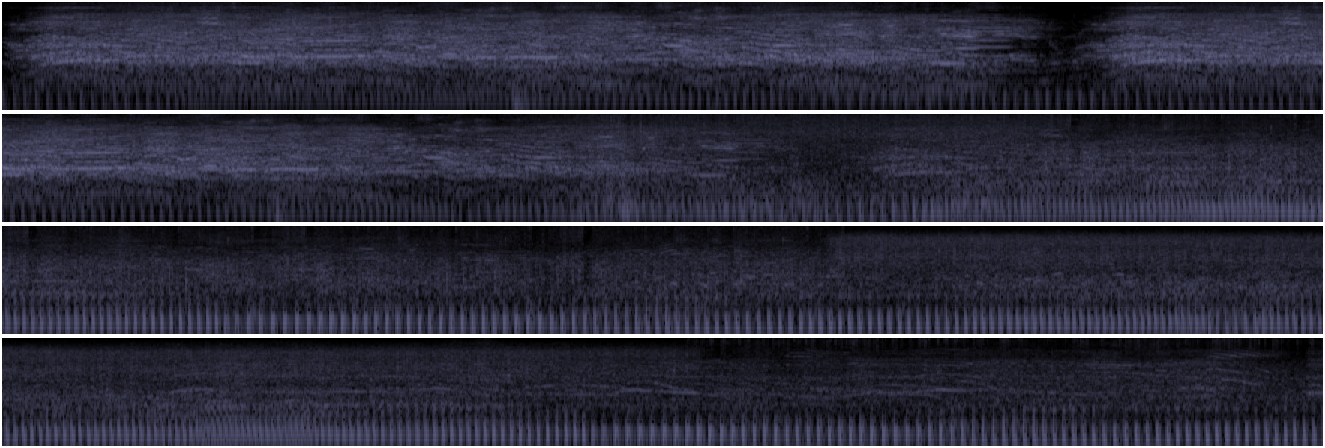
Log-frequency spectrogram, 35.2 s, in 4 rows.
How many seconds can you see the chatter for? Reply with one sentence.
The chatter can be heard for 35 seconds in total.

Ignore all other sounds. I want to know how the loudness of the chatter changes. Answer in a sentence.
The loudness of the chatter goes down.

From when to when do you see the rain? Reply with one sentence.
The rain can be heard from 12.4 to 35.1 s.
